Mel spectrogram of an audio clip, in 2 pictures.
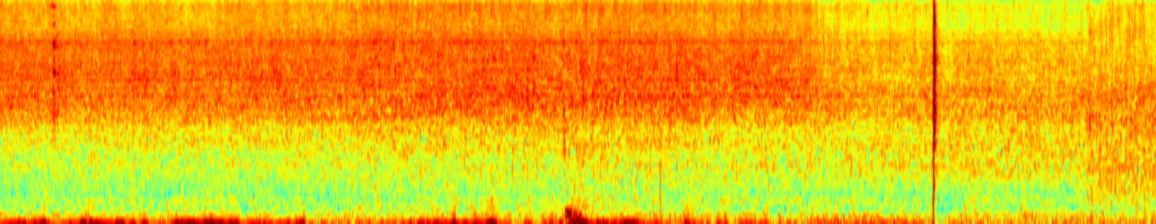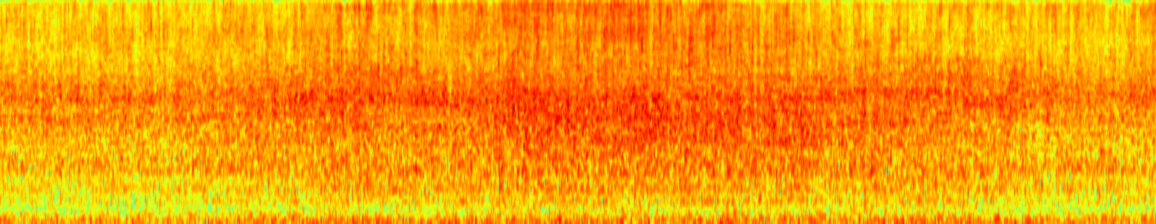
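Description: Raw beef slices, rice, corn and leek sizzling steadily in a hot frying pan as the meat starts to cook, with a low hum under the first ten seconds and a single sharp click about twelve seconds in.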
